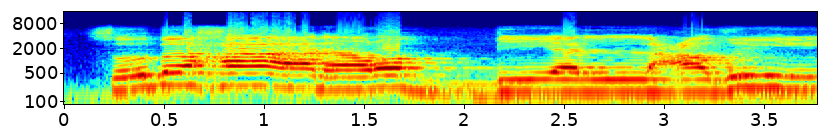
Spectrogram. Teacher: با کو جھٹکا، ہا نرم اور شد 2 بار، عین ضاد مد دینوں کا خیال رکھنا.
